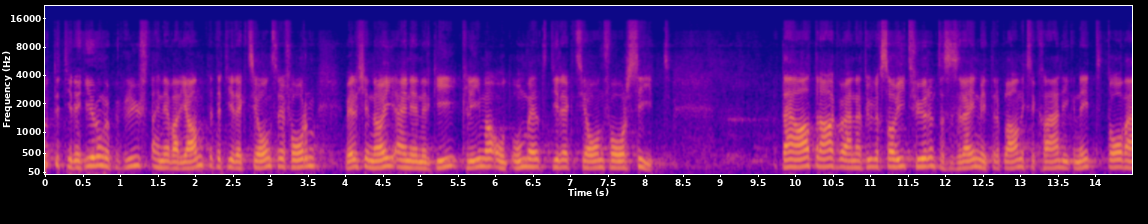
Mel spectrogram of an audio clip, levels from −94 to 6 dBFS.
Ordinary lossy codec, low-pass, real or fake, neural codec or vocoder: Opus, 16 kbps; 14.4 kHz; real; none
